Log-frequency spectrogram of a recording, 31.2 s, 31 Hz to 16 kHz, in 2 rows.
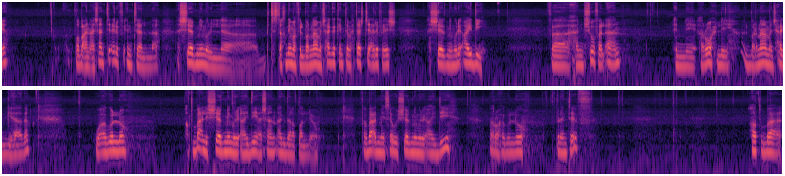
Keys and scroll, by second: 14.4 alt+Tab, 17.0 ctrl+c, 18.6 Up, 18.7 Up, 19.5 Up, 20.2 Return, 21.0-22.0 Down, 21.7 Down, 22.6 Up, 22.8 Up, 23.6 Down, 24.9 0, 26.1-29.8 typing.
